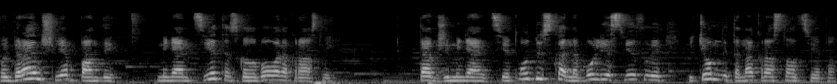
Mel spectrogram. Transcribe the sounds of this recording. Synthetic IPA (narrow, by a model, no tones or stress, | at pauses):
vɨbʲɪɾajɪmʂlʲempand̪ɨ | mʲɪnʲæjɪmt̪svʲe̞t̪zɡəlˠʊbovənɐkɾasnɨj | t̪aɡʐɨmʲɪnʲæjɪmt̪svʲe̞t̪od̪̚blʲɪskənɐbolʲɪjəsvʲe̞t̪lˠɨj | itʲomnɨjt̪ɐnakɾasnəvət̪svʲe̞t̪ə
